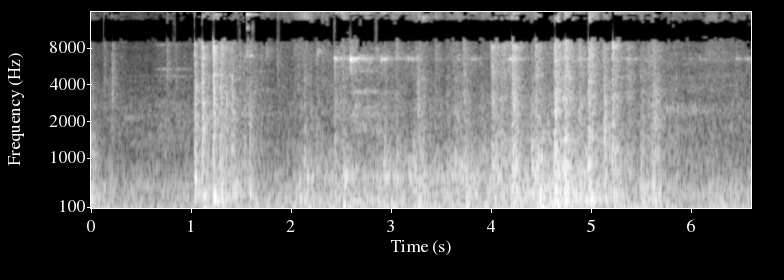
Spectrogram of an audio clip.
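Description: Rolling suitcase wheels running over the floor, starting about a second in, with scattered clicks and knocks.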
